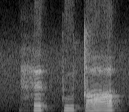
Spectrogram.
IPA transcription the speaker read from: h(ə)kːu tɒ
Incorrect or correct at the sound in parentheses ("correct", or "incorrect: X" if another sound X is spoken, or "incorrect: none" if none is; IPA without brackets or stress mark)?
correct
